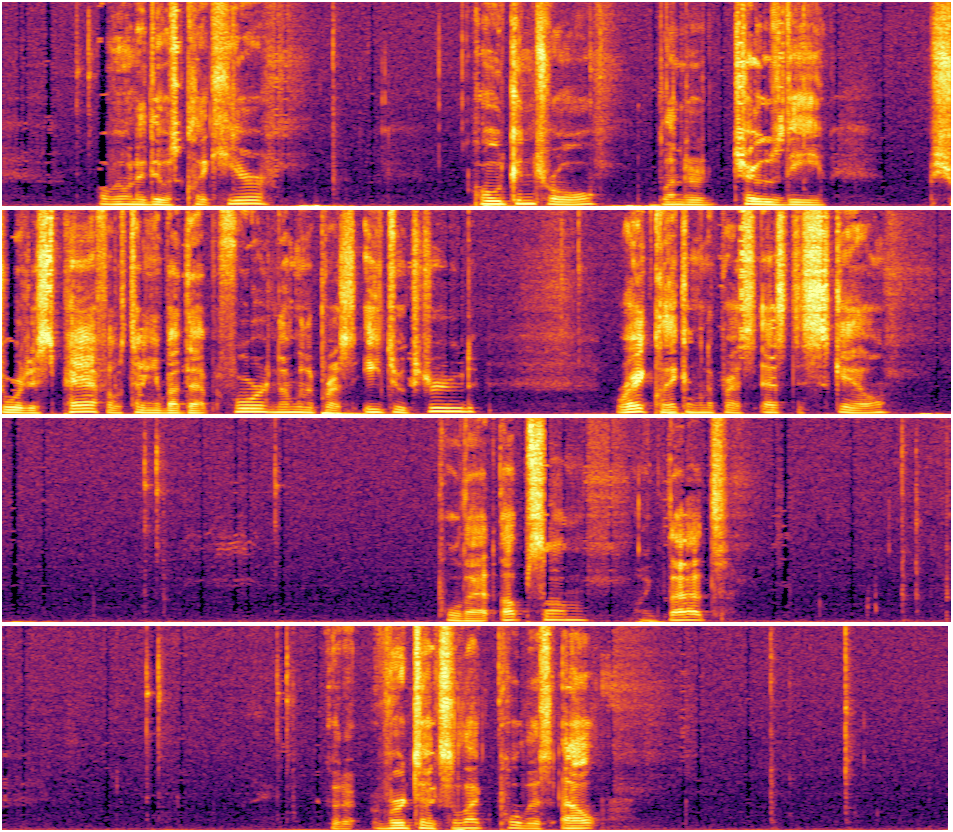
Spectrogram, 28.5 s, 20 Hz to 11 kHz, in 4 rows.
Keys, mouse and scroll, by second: 0.6 click, 1.7 middle click, 4.4 ctrl+click, 4.5 ctrl+click, 6.9 middle click, 10.2 e, 11.3 right click, 11.4 right click, 12.1 s, 15.3 click, 15.4 click, 16.2 click, 18.3 middle click, 22.4 click, 22.5 click, 23.4 click, 23.5 click, 24.2 click, 25.4 middle click, 27.6 middle click.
